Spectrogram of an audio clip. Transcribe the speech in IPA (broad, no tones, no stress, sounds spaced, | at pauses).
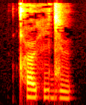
qʰ y h i d͡z y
